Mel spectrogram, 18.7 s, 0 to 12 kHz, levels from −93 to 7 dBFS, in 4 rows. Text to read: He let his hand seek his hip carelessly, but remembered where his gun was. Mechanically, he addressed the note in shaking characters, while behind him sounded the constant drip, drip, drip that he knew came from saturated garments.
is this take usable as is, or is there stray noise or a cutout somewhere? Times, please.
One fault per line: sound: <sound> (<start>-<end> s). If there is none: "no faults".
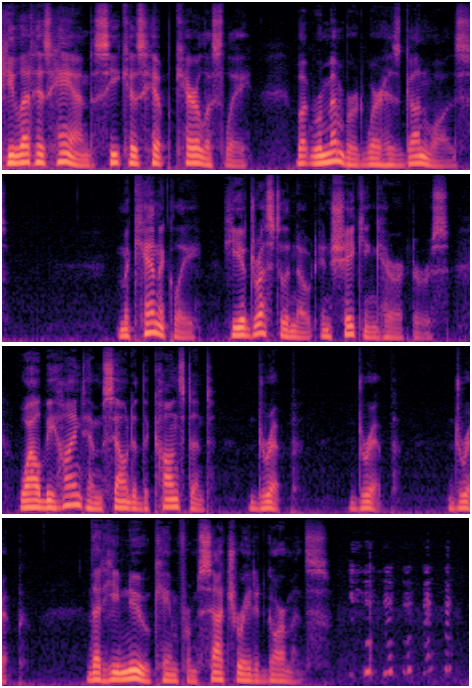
sound: laugh (17.5-18.6 s)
